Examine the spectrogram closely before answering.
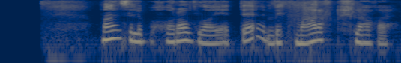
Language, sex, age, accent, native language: Uzbek, female, 18-24, Toshkent viloyati, Uzbek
